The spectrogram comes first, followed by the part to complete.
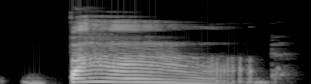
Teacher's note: it's explosive and we get that B sound. H Bob uh on the explosive sound.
